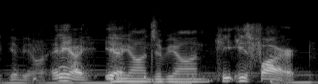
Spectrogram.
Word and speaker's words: Giveon: But yeah, it has Daniel Caesar and it has Daniel Caesar and Jivion. Oh, okay. Is his name Jivion for real? Yeah, I think that's how you pronounce it. I thought it was Giveon.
